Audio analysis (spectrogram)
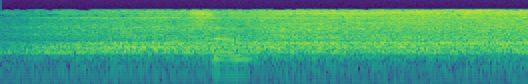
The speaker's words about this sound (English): I'm going to just turn on the vacuum so you can see how it works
